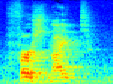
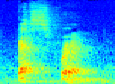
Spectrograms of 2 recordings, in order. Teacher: you want to say the t but we don't there basically there's too many consonants together so the weak alveolar stop undergoes deletion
